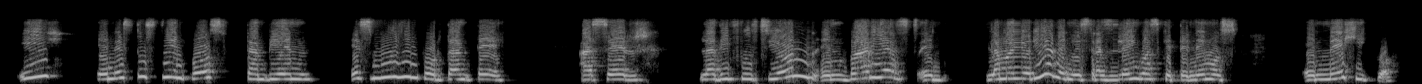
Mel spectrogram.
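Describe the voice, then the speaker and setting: A high-pitched woman with a Chiapas accent, very slow pace, long and frequent pauses, lively intonation and very even loudness. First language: Tzotzil (speaking Spanish). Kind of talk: panel presentation.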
